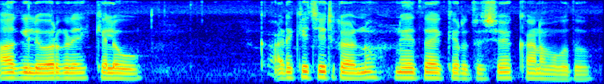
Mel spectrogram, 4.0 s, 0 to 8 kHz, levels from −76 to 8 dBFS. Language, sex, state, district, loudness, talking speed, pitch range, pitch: Kannada, male, Karnataka, Koppal, -18 LUFS, 150 wpm, 140-150 Hz, 145 Hz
